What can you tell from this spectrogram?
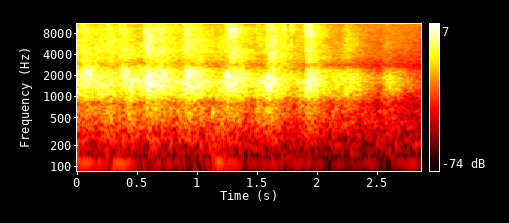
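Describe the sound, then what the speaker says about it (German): Audience at a Baader Bank AG shareholders' meeting in 2017 gives sustained applause, a moderately loud wash of clapping in a large hall that pulses slightly and tapers off toward the end. "da bitte ich um einen kräftigen Applaus"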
